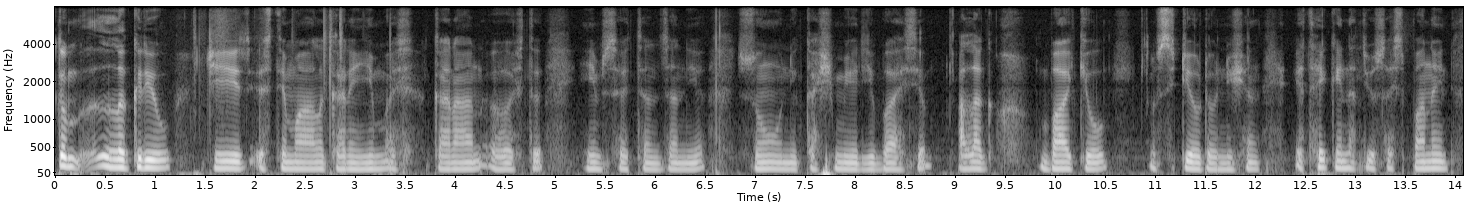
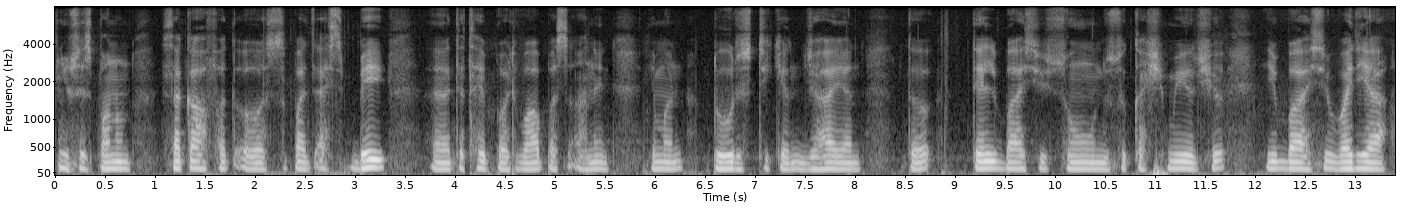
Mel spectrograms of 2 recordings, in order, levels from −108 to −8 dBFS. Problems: none marked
